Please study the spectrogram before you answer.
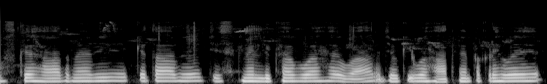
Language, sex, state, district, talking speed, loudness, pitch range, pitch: Hindi, male, Uttar Pradesh, Lalitpur, 210 wpm, -15 LUFS, 145-160 Hz, 150 Hz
